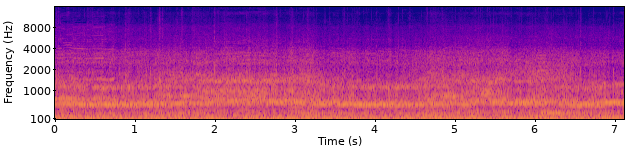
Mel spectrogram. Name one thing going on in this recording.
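A large crowd of men and women chants loudly in unison in a huge open stadium.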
